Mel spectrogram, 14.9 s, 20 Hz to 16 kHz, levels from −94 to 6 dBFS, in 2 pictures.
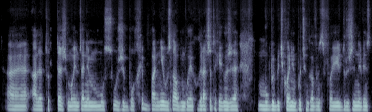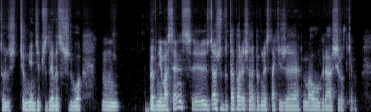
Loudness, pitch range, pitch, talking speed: -24 LUFS, 115-125 Hz, 115 Hz, 170 wpm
